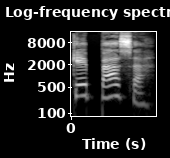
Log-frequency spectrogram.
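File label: Spanish, female; whats Happening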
